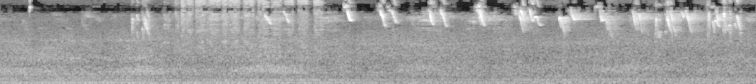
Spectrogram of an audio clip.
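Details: A criollo basto canary, a creole type, trills in quick runs of thin, high, downslurred chirps that grow busier after the first second, set against a constant low droning hum.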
